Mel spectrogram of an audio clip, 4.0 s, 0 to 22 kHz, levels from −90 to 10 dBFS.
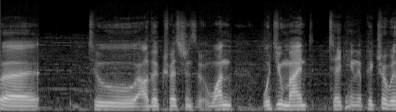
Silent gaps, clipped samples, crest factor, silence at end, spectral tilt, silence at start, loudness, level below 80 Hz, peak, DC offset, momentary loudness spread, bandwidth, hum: none; under 0.1%; 20 dB; 0 s; -6 dB/octave; 0 s; -24 LUFS; -70 dBFS; -2 dBFS; under 0.1%; 10 LU; 13 kHz; none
